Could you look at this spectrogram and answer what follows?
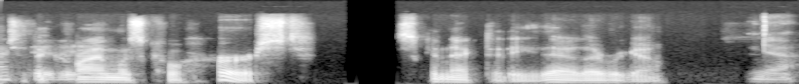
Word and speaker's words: Schenectady: i'm just below where you started yeah yes schenectady yeah there we go uh prosecutors had only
